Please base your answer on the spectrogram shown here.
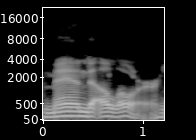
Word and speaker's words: Mandalore: Wheel of Time fans might hear this name as a familiar sound because it rhymes with Rand al'Thor, Mandalore.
